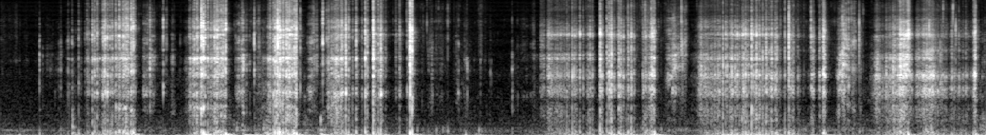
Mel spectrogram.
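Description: A metal blade scrapes a dry, translucent amber laundry soap bar, and shavings fall off. Bright, dry, crunchy scraping comes in dense bursts of short rasping strokes, with brief quieter gaps between passes.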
